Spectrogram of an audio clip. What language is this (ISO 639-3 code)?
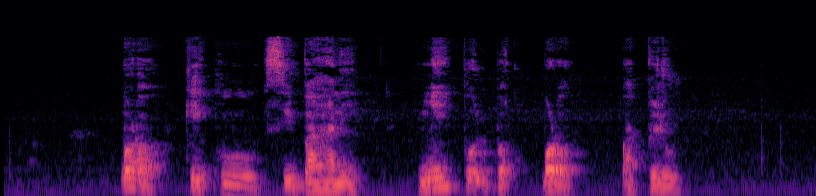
mdd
